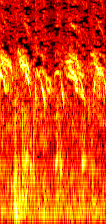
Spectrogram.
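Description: Labuyo junglefowl chickens of the Talisayin type cluck and chatter steadily at feeding time on a rural farm, several birds calling close by in overlapping bursts with no talk.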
